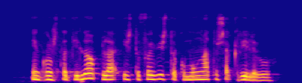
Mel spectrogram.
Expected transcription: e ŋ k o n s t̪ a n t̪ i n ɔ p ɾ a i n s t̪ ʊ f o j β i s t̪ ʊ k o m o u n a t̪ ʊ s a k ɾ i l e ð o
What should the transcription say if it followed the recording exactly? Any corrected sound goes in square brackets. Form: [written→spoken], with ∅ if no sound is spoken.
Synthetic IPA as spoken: e ŋ k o n s t̪ a n t̪ i n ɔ p [ɾ→l] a i [n→∅] s t̪ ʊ f o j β i s t̪ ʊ k o m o u [n→ŋ] a t̪ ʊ s a k ɾ i l e [ð→ɣ] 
